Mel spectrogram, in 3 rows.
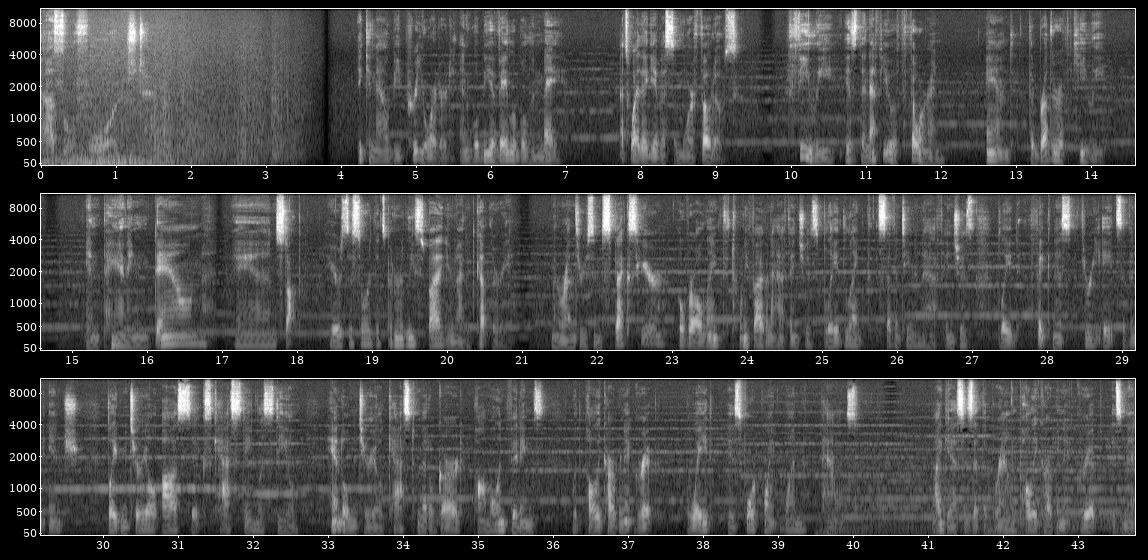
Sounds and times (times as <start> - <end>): Music: 0.0 - 1.6, 4.2 - 43.7
Speech: 0.0 - 1.6, 4.2 - 7.0, 7.7 - 9.4, 10.0 - 14.2, 15.2 - 40.1, 41.1 - 43.7.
